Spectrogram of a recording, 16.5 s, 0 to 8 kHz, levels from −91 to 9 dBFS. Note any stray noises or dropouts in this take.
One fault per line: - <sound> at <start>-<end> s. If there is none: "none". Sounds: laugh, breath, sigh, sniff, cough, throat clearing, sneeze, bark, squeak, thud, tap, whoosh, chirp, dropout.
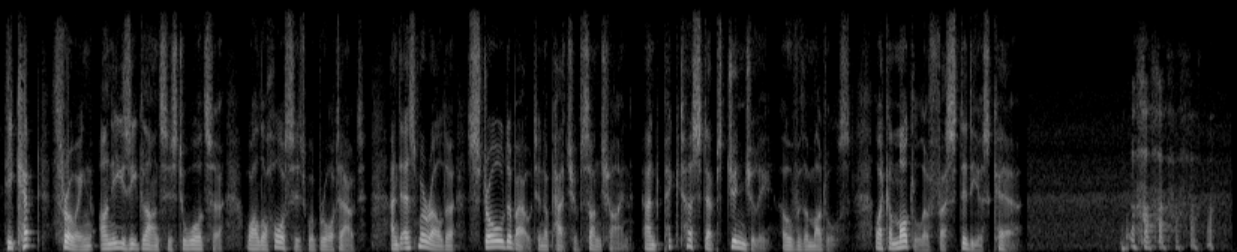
- laugh at 14.9-16.2 s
